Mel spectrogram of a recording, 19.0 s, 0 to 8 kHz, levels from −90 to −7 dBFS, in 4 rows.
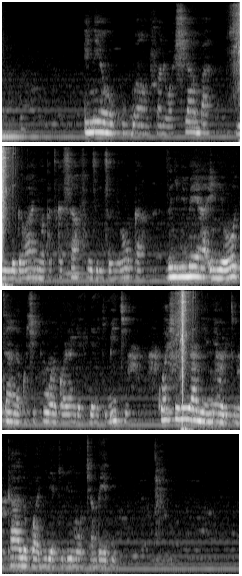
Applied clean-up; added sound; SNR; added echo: none; Glass; 2 dB; reverberation time 0.6 s.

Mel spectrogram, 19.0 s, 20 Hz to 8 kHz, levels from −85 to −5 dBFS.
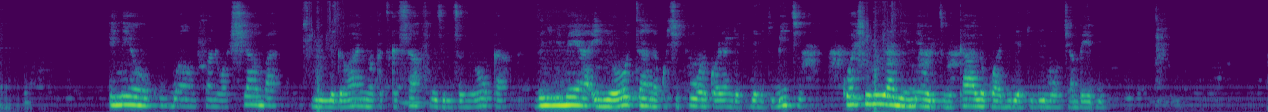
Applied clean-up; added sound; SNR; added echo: neural separator model SepFormer DNS4.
